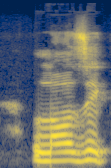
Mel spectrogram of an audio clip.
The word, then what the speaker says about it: logic: Next word LOGIC, एल का उच्चारण ले पढ़ते हैं, ओ को की मात्रा पढ़ते हैं और GI को यहाँ पे जी का उच्चारण करेंगे, सी को हमने कै पढ़ना है, जब भी सी से पहले आई आता है तो सी को कै पढ़ते हैं।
